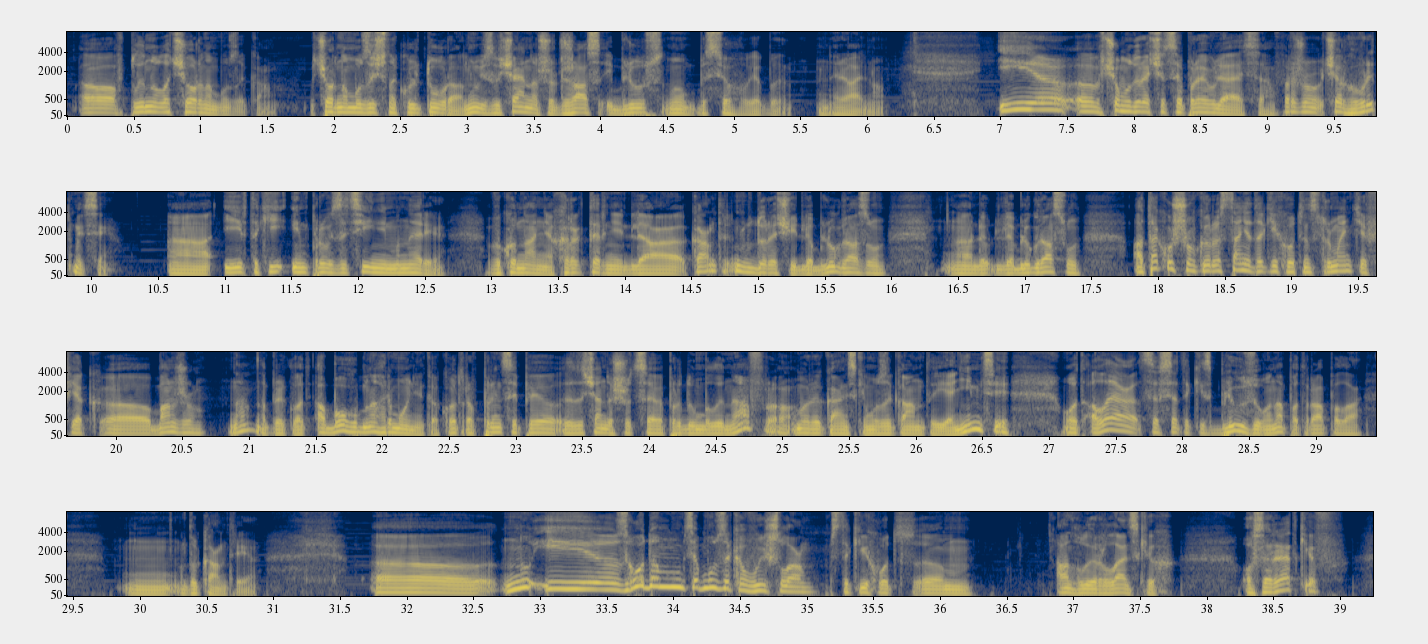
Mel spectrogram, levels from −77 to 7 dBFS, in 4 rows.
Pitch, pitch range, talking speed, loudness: 110 Hz, 95-125 Hz, 150 wpm, -12 LUFS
